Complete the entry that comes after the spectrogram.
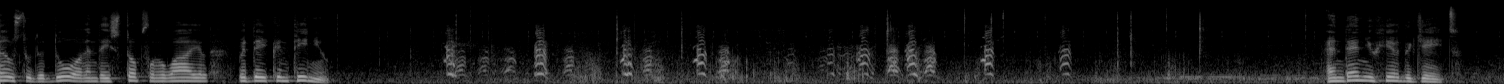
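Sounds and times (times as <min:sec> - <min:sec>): dogs barking: 0:04.4 - 0:10.8.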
